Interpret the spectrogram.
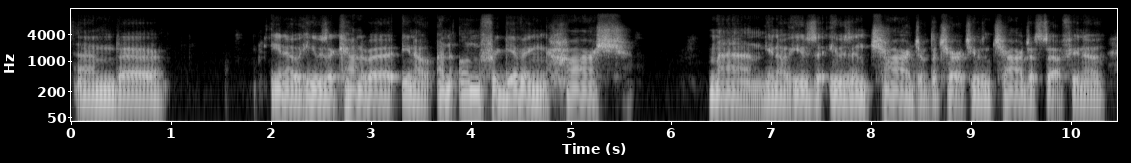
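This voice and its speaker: A man's voice: rumbling low, fairly even intonation, a little slow, fairly bright tone. A middle-aged Irish man sharing his story on a video call, rambling with many fillers and a dry, sweary humor. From Ireland. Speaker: recovery meeting speaker.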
